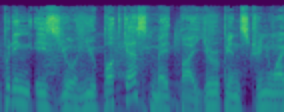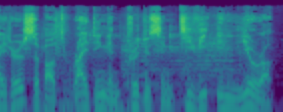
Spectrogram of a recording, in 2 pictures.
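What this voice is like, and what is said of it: French-accented English. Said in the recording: “I'm a French writer based in Berlin. I'm very sorry for my weird accent.”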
